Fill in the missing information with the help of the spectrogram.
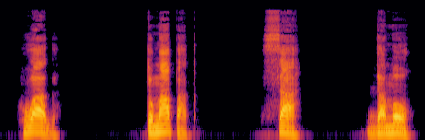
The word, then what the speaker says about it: damo: And that is damo. Damo. Damo. Damo is spelled as D-A-M-O.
